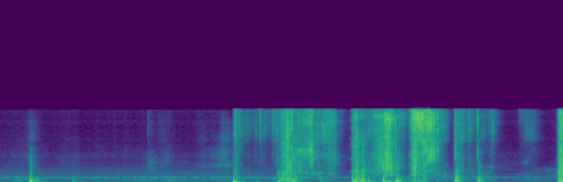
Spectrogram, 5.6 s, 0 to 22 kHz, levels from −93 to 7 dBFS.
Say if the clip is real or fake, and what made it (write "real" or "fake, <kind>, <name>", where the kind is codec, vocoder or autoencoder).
fake, autoencoder, DAC-VAE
